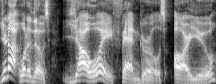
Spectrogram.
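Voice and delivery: mock smug, slow, self-satisfied, stretched-out words. Retelling a question put to a girl at a meeting: imitating own smug question. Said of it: "I said smugly".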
